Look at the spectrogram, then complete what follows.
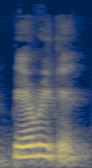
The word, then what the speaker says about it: buried: buried, 발음이 bury예요. buried, 묻혀져 있답니다.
